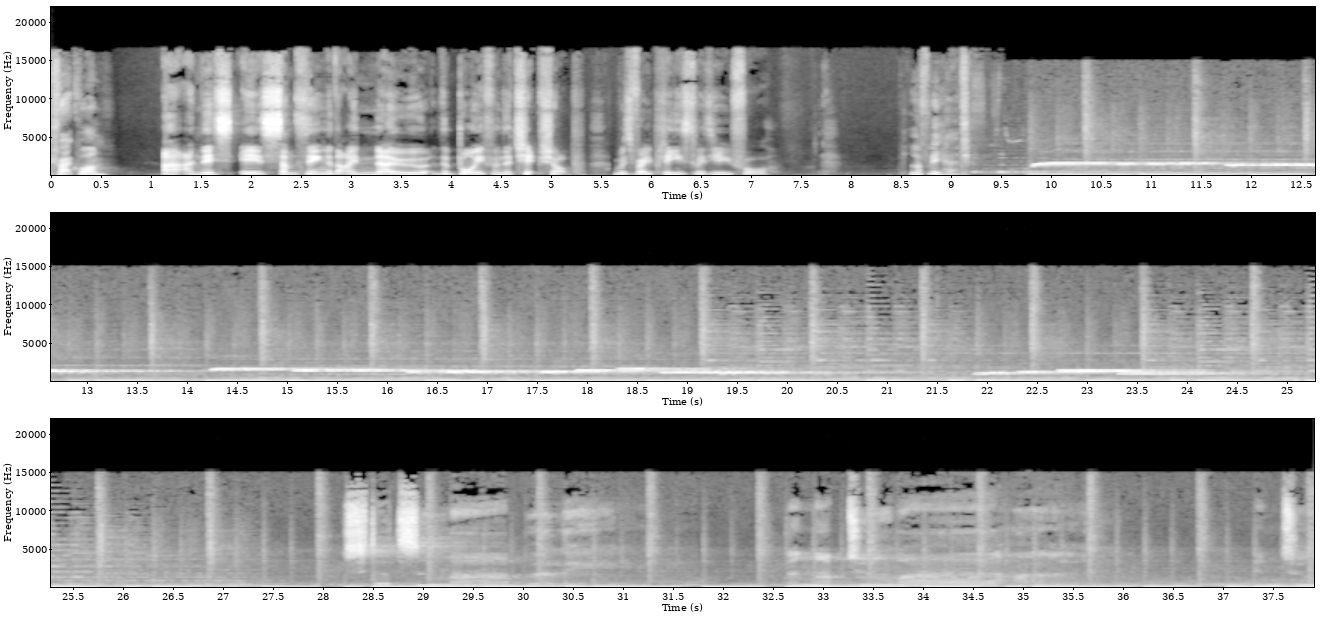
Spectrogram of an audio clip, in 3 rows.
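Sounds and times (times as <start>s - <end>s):
speech: 0.0s - 7.3s, 8.6s - 10.0s
whistled melody in a song intro: 9.1s - 25.8s
rhythmic instrumental backing with deep bass pulses: 9.2s - 37.9s.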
